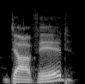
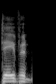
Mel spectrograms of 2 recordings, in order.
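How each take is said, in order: First: The name is said with a non-English, foreign pronunciation. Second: The name is said with an American English reading. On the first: The speaker calls it right. "it is actually uh" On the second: The speaker calls it wrong. "That's how you would read it uh, here in America"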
